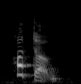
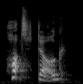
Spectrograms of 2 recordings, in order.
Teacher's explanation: because the t and the d are so similar and they're right next to each other we drop the first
